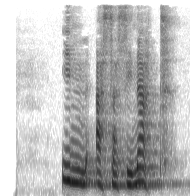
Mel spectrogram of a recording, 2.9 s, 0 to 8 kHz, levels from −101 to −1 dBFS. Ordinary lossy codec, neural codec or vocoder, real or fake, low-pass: MP3, 48 kbps; none; real; 7.2 kHz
